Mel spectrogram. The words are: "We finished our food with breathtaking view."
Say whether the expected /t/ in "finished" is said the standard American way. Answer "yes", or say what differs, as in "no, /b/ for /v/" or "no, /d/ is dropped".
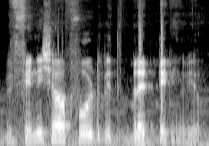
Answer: no, /t/ is dropped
